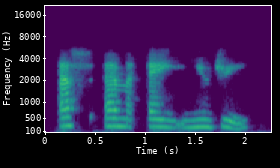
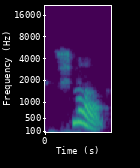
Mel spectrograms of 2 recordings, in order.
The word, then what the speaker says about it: Smaug: In the book, it is written S-M-A-U-G, which, when you read it, sounds like it should be pronounced Smaug, not Smaug.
